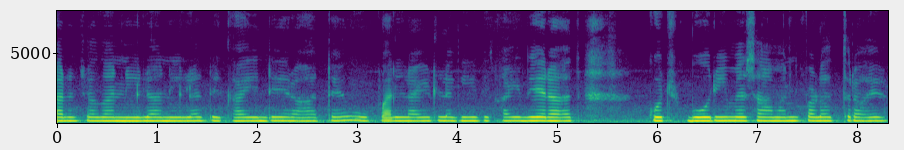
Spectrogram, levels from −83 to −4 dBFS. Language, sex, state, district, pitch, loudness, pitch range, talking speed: Hindi, female, Bihar, Jamui, 240 Hz, -14 LUFS, 235-245 Hz, 100 wpm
